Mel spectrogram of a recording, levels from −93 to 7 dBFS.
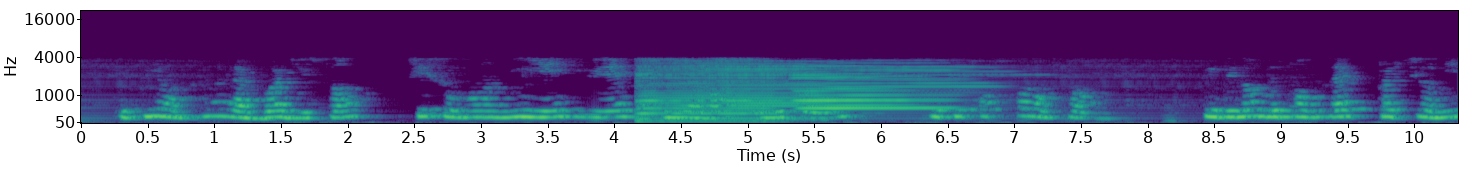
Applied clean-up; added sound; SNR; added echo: classical method WPE with log-MMSE.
